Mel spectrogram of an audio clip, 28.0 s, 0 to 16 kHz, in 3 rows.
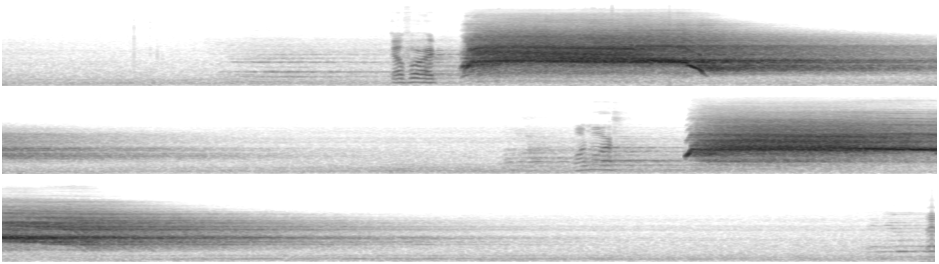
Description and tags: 2 screams recorded in an empty hangar. Protools w/ a BeyerDynamic MC837PV shotgun. Nice reverb tail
